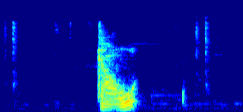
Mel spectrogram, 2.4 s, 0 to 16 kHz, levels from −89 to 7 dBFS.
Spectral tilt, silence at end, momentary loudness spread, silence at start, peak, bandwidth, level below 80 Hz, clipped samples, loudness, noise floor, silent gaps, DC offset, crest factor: -5 dB/octave; 1.1 s; 25 LU; 0.95 s; -14 dBFS; 9 kHz; -68 dBFS; under 0.1%; -30 LUFS; -75 dBFS; none; under 0.1%; 22 dB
